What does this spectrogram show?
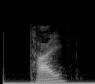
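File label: "thai6", Teochew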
